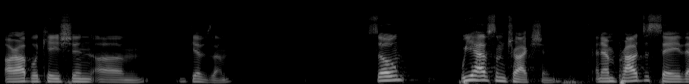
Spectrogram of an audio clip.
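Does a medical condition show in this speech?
No.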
